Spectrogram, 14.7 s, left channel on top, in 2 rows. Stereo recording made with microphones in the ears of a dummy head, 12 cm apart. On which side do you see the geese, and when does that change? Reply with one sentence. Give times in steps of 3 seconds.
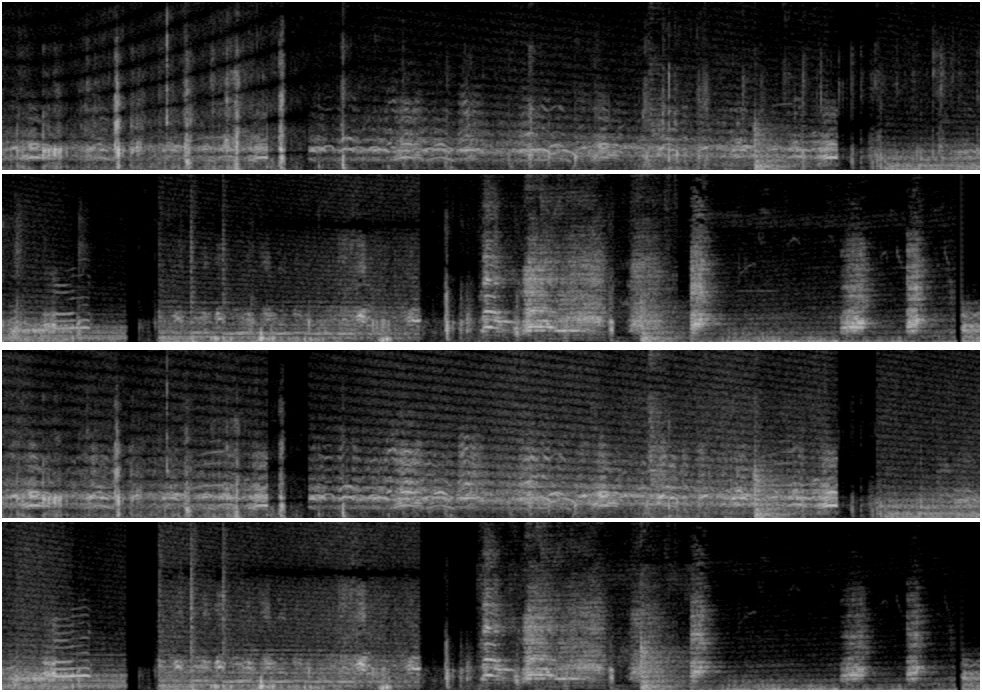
You can hear the geese on the right from 0 s, in the centre from 9 s and on the left from 12 s.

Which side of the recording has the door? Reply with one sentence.
In this clip you hear the door on the right.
